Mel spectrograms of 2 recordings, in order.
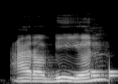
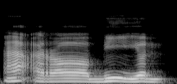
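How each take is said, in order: First: "arabiyun" stretched slowly; slow model word. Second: "Arabiyun" stretched out very slowly; very slow model word. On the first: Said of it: "Nah, arabi". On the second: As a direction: say "Arabiyun" syllable by syllable. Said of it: "ada hamzahnya di depannya". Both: Shown as a demonstration.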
